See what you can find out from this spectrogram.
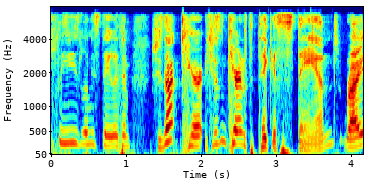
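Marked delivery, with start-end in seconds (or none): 0.0-1.1 polite, high, pleading voice. Acting out a character's line while critiquing a scene: imitating a character begging. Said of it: "She's begging".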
